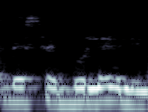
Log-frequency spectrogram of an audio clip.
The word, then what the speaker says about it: sebule: Living room is what you call sebule or sebuleni. Sebule. Sebule. So you use sebuleni if you mean inside the living room. You use the word sebuleni. So you get the sebuleni or the sebule, which is the living room.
